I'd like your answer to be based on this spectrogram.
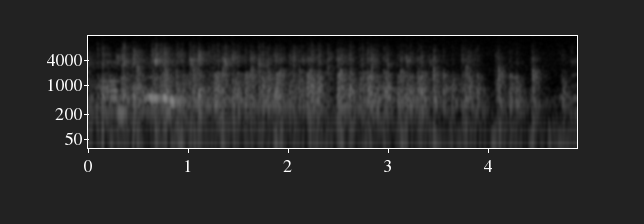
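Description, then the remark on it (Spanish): A crowd claps steadily for several seconds in applause for God during a Spanish-language sermon, a dense patter of overlapping hand claps, with voices faintly mixed in beneath the applause. “Dale un aplauso a Dios, amén.”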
